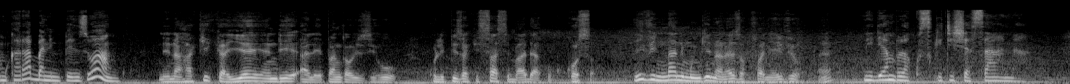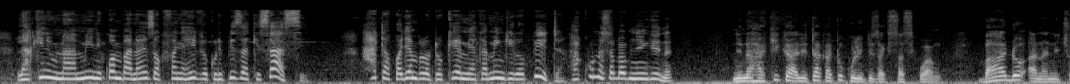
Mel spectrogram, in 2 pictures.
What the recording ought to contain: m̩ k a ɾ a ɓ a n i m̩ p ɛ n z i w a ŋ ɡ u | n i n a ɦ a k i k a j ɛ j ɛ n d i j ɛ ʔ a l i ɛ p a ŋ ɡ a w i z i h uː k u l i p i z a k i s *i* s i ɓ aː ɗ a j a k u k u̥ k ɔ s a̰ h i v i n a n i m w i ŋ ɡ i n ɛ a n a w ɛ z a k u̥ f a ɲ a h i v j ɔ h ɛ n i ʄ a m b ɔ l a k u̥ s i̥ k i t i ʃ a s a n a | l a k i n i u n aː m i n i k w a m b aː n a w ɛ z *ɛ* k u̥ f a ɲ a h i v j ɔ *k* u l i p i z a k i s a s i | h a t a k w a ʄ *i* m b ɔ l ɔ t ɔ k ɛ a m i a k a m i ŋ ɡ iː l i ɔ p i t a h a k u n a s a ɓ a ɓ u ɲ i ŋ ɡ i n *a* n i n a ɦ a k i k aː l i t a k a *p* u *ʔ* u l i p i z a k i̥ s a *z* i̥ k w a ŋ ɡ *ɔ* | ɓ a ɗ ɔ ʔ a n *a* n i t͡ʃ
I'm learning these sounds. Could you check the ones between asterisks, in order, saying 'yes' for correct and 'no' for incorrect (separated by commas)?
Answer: no, no, yes, no, no, no, no, no, no, yes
